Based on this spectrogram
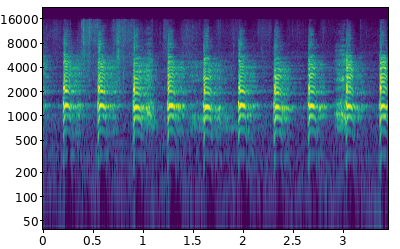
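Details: Morning honking from a female Egyptian goose waiting at the back door for food: strident, evenly spaced honks in a quick, steady rhythm.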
